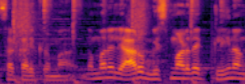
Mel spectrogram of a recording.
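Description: Speech over background music.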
